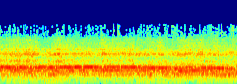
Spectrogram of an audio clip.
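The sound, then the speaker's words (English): A steam train's whistle blows in one long, sustained, loud blast, its steady harmonic tone held over the rumble of the moving train, as the show train opening of the radio programme The Railroad Hour, with no talking. “And from Hollywood, here comes our star-studded show train.”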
